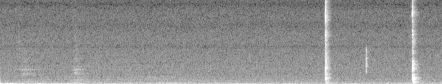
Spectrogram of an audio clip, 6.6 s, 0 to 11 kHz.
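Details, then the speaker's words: Bosch Varioperfect WAQ283SOGB12 washing machine showing error 43, worn motor carbon brushes suspected; after draining, timer counts 5 down to 1 minute with periodic faint relay/solenoid clicks, near-silent drum, no motor hum, motor not turning. "So it's gone from 5 minutes down to 1 minute, increment by increment, and it's making a periodic little click click noise, as if it's trying to turn on and off."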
